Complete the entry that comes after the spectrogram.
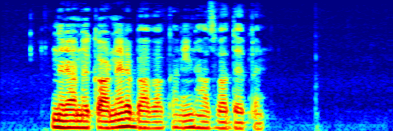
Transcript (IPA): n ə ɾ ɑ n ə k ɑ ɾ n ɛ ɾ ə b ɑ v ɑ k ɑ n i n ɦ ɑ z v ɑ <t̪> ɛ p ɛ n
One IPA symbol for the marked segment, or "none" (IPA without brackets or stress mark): d̪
